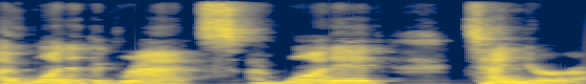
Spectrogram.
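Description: Woman with a fairly high pitch, ordinary pitch variation and a fairly slow pace, a normal speaking voice. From Philippines and Hong Kong, then Canada from 1999. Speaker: professor and podcast host. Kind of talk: interview conversation. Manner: many fillers and repetitions.

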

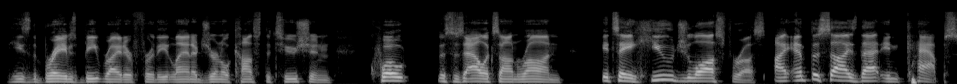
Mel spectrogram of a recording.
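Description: A man's normal speaking voice, medium in pitch, moderate in pace and lively in intonation. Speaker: sports anchor and podcast host. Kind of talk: casual sports talk podcast.

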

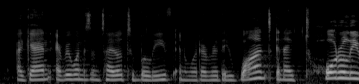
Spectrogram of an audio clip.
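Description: Fairly high in pitch, a woman speaks with ordinary pitch variation. The recording is very clean, with a silent background. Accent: non-native. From US Midwest, west suburbs of Chicago, Mexican-American family. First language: Spanish. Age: 20s. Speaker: podcast host. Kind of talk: solo podcast monologue.

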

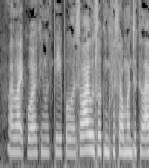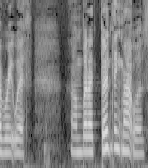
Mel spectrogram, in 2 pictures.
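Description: A woman's Australian accent, flat and monotone, at a fairly quick pace on a very clean recording with a silent background. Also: fairly high pitch for a woman. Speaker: musician. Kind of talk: interview.

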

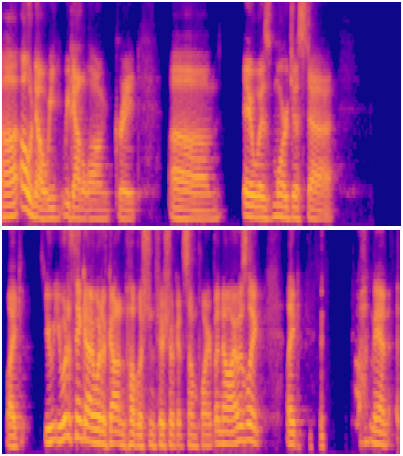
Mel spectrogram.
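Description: A man with an American accent speaks in a fairly high pitch and a bright, sharp tone. He leaves long, frequent pauses against a quiet background. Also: ordinary pitch variation, moderate pace. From US Midwest, Evansville, southern Indiana. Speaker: writer and podcaster. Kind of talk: casual interview.

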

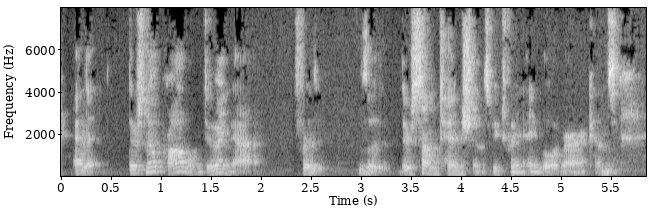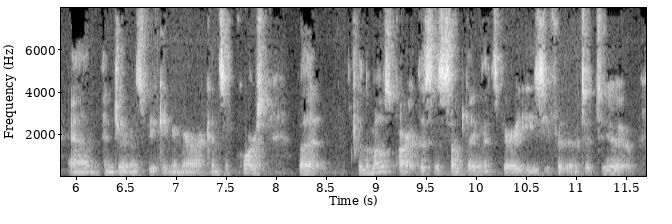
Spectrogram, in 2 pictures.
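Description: Speech moves at a fairly quick pace. Noticeable background noise runs underneath. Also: man. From born in Germany to US military family. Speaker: history professor. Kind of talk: interview. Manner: halting.

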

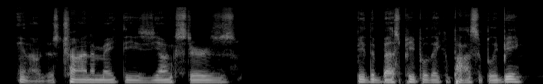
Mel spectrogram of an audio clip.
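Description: A man with a fairly low pitch speaks at a moderate pace with fairly even intonation, big swings in loudness and long, frequent pauses. The sound is dry and close with no echo. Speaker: podcast host and teacher. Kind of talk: casual solo monologue. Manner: soft-spoken; casual, profane.

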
